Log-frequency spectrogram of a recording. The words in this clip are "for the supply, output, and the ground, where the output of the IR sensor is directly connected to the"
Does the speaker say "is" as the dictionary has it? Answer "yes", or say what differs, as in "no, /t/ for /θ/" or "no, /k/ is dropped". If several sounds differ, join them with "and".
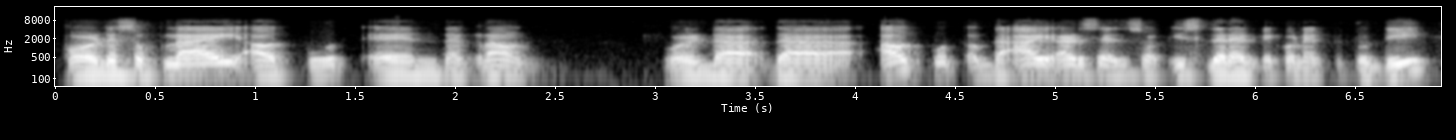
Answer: no, /s/ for /z/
